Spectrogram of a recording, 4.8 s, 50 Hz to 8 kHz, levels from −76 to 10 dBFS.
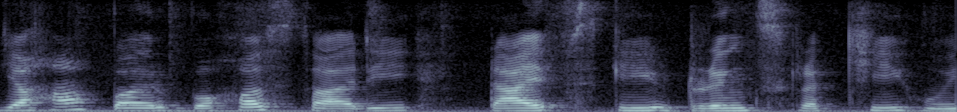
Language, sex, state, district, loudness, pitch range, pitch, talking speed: Hindi, female, Madhya Pradesh, Katni, -19 LUFS, 175-195 Hz, 185 Hz, 115 wpm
